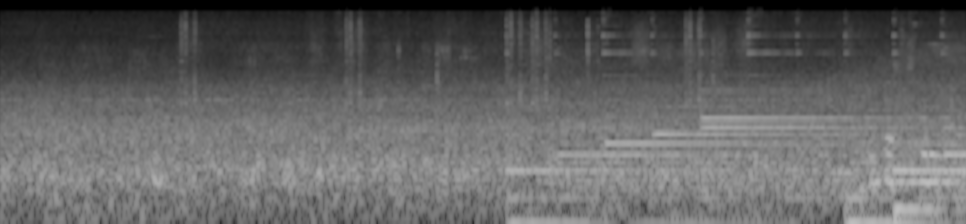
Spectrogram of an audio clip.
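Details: Outdoor traffic hum gives way to gentle music with sustained tones and a low bass pulse, plus a few sharp taps. No animal call is clear.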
